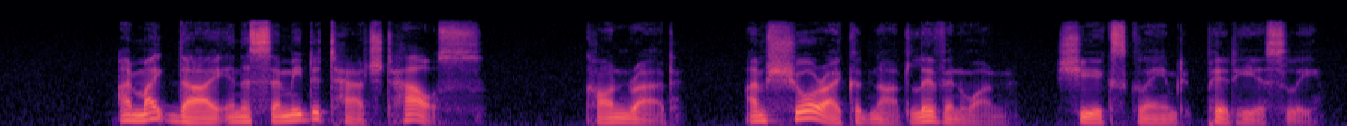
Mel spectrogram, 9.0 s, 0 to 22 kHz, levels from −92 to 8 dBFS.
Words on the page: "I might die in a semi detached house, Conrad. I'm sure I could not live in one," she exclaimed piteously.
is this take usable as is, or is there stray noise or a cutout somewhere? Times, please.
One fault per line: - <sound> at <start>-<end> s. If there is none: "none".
none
